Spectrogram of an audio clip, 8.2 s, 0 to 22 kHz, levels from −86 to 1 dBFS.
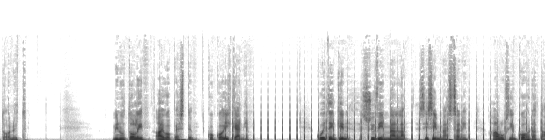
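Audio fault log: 3.37–8.12 s, train of clicks: steady ticking at 9.3 clicks per second, roughly fifty in all, standing well above the speech, likely from electrical interference or a faulty connection.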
